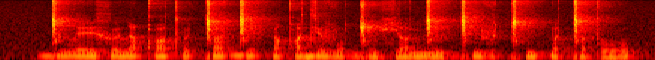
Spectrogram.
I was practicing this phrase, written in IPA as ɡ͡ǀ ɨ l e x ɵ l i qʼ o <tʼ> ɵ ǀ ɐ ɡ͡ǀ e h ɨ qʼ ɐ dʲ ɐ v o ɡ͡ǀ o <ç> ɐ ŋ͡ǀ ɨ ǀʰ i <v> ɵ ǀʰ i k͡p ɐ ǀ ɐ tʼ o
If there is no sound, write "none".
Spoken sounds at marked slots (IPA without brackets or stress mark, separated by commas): tʼ, ç, v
